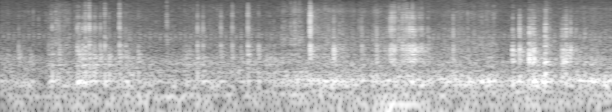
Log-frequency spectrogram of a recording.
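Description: Long red stiletto nail tips tap and click on a flat, solid dark grey chalkboard surface. The result is a quick, irregular patter of short, bright clicks that die away almost at once, with clusters of louder taps over a faint steady hiss.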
